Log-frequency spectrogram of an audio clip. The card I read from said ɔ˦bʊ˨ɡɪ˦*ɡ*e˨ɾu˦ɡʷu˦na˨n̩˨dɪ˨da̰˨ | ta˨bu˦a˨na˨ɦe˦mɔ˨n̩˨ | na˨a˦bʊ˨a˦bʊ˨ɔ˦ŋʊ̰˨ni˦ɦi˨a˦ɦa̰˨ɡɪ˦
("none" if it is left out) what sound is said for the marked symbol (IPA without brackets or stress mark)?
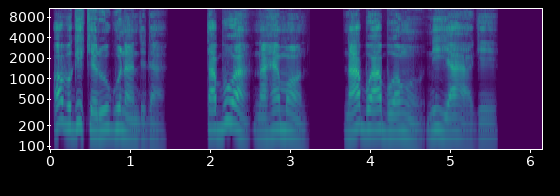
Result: k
